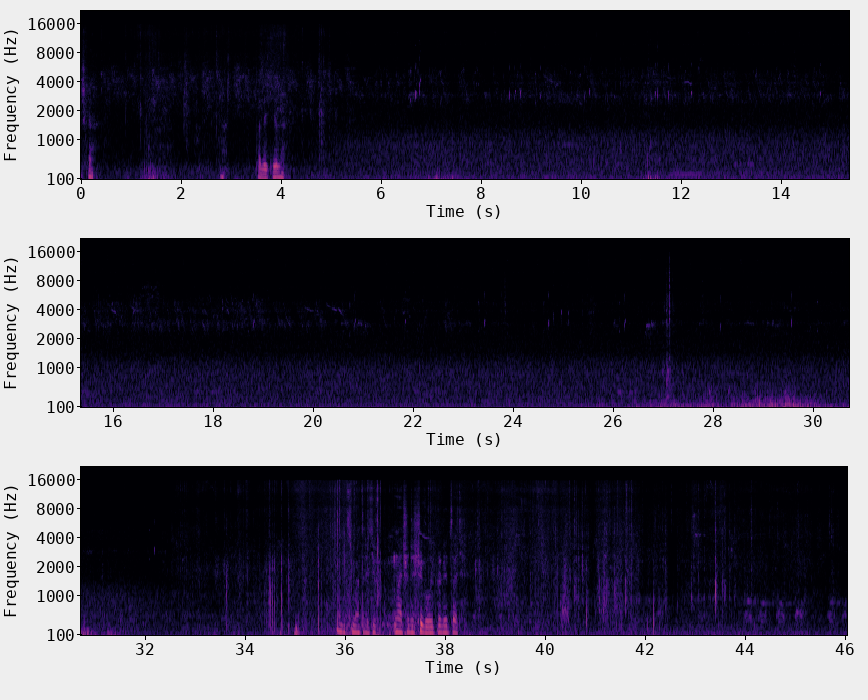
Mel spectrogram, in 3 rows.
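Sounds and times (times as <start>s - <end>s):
low background noise: 0.0s - 28.8s
finches chirping: 0.0s - 46.0s.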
